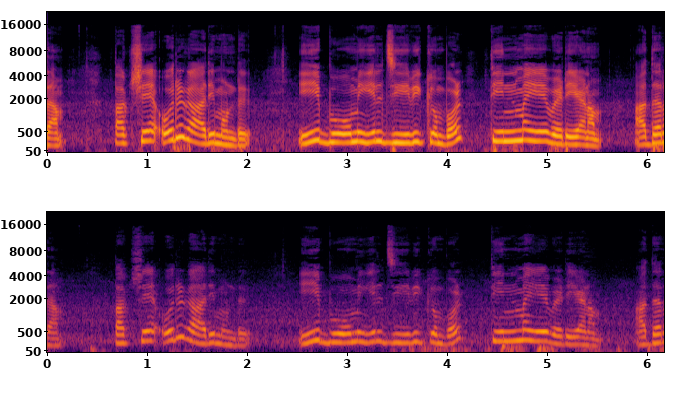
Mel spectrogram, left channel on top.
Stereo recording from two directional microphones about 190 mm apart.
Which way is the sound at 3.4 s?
45° left (ahead or behind).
